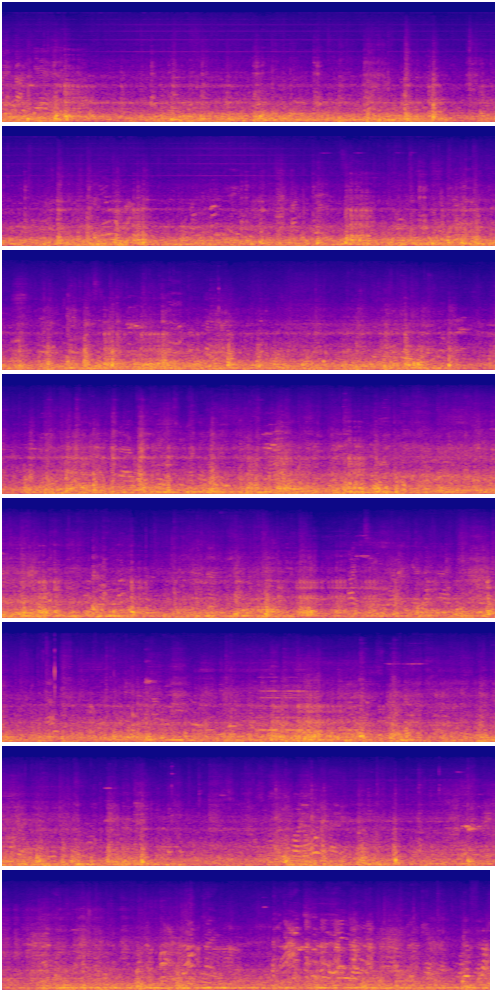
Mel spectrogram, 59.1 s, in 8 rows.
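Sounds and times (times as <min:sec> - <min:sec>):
railway coach rumble: 0:00.0 - 0:59.0.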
